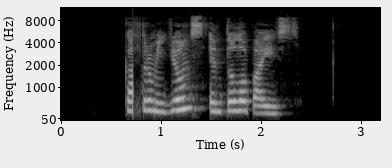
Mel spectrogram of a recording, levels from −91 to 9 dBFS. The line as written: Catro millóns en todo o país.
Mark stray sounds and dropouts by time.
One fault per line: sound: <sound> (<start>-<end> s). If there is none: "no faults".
sound: dropout (0.7-0.8 s)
